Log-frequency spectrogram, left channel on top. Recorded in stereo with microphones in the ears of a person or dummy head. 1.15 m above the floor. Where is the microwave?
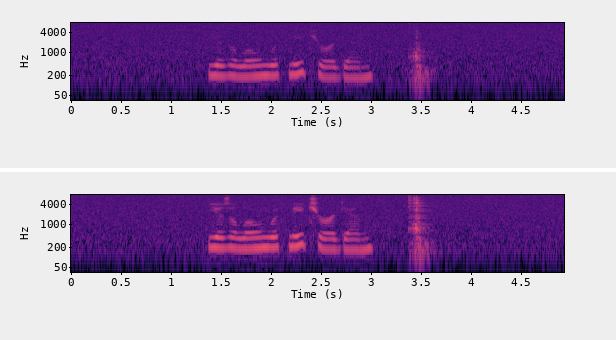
70° right (ahead or behind).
